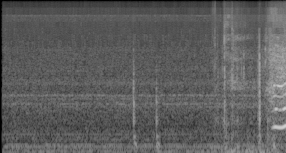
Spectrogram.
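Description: Steady low outdoor rumble, with a few faint clicks in the second half.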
